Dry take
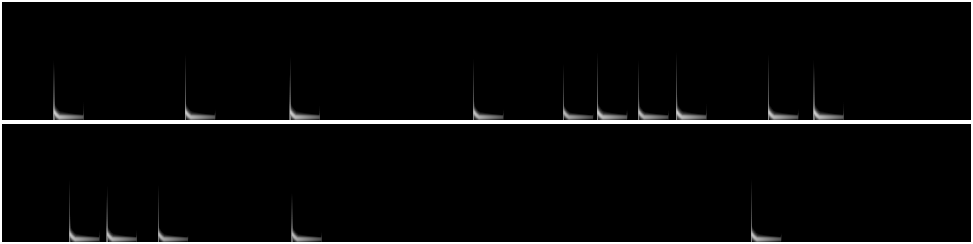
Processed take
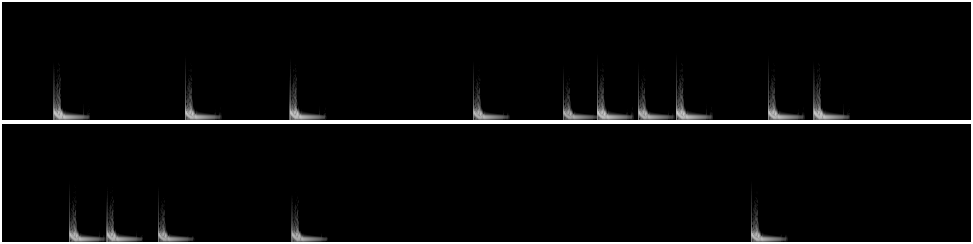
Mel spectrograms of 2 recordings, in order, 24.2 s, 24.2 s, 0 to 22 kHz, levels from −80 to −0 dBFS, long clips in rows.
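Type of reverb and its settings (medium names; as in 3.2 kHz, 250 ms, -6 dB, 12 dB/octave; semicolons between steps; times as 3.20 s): gated-style reverb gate 90 ms rising, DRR 0 dB; trim -1 dB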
